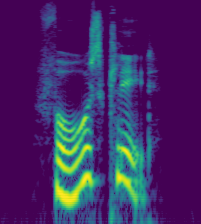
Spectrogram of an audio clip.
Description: Udtale [ -ˌklεˀd ]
